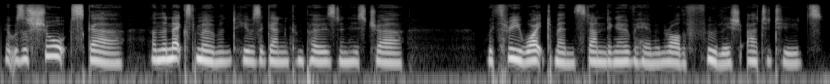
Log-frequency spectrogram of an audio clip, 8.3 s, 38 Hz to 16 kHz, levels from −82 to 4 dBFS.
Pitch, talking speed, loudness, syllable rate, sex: 195 Hz, 195 wpm, -19 LUFS, 5.6 syllables/s, female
